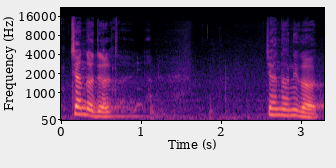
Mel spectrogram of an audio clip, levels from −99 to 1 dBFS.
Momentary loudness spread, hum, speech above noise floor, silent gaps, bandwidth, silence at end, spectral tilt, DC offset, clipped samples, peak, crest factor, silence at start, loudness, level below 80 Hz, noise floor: 24 LU; none; 31 dB; none; 15.5 kHz; 0 s; -6 dB/octave; under 0.1%; under 0.1%; -12 dBFS; 20 dB; 0.15 s; -29 LUFS; -70 dBFS; -59 dBFS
